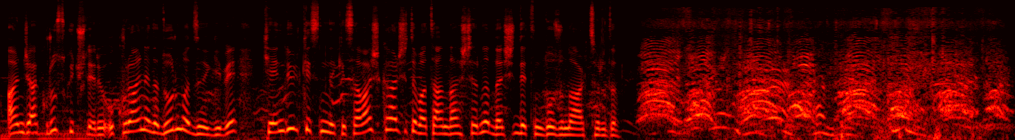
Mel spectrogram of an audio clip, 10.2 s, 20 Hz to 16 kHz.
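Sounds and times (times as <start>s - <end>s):
speech: 0.1s - 9.5s
large protest crowd chanting anti-war slogans and shouting: 5.2s - 10.1s.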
